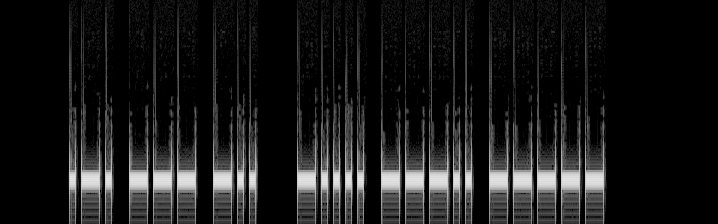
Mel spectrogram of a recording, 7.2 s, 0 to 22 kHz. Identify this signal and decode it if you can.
Morse code, heard as a keyed tone, about 20 wpm, 700 Hz. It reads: ROD 680
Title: CWT Exchange 20wpm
